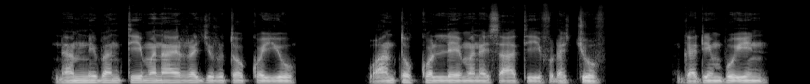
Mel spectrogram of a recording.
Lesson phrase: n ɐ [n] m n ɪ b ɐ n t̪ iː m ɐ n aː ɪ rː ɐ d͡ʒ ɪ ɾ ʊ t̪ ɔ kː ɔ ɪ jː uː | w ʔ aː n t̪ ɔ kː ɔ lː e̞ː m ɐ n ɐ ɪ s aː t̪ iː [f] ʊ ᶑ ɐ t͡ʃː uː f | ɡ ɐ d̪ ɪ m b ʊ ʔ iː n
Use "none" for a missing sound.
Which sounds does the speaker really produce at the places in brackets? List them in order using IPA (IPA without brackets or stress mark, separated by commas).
none, f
